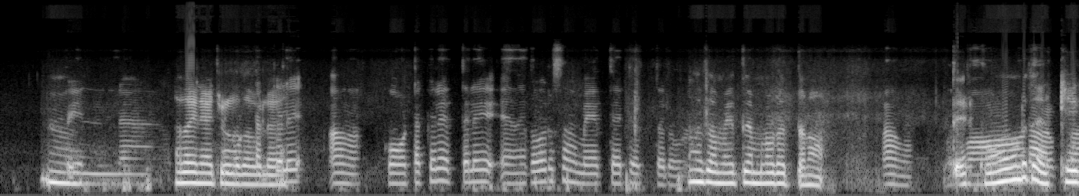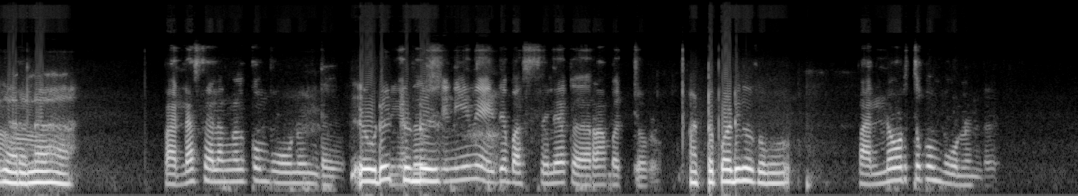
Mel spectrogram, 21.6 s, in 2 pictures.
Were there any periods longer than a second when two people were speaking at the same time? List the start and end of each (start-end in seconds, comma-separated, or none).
9.6-11.2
